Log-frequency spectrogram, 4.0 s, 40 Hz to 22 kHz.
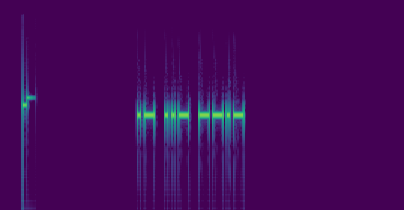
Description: Morse code, heard as a keyed tone, about 36 wpm, 700 Hz. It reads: AUQ
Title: USA Call Sign Postfixes - 3 Letters 35wpm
